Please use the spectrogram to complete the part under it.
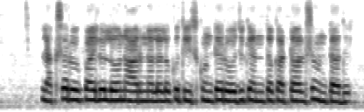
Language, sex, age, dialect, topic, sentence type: Telugu, male, 25-30, Utterandhra, banking, question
